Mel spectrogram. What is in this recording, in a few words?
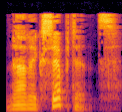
"nonacceptance", en uk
